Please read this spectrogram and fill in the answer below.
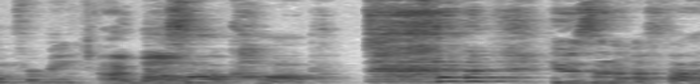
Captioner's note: chuckles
